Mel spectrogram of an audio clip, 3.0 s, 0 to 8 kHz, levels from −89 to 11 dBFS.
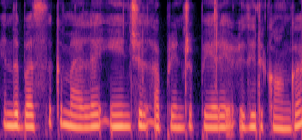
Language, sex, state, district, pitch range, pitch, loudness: Tamil, female, Tamil Nadu, Nilgiris, 200-220 Hz, 210 Hz, -16 LUFS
